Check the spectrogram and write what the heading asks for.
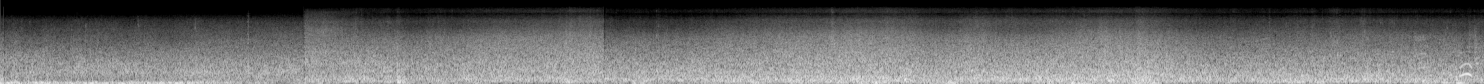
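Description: Loud, steady rushing of river whitewater around a kayak running a rapid, heard from the kayak itself.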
